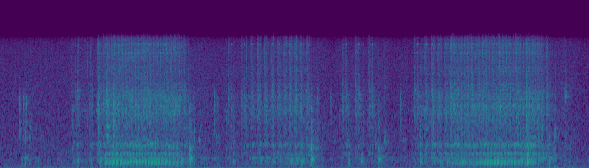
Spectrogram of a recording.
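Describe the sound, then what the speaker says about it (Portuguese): A sewing machine topstitches around fabric and denim phone wallets, a fast steady mechanical ticking that runs in close bursts, speeding and slowing between stitches. "E aí faz um pesponto aqui em volta"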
